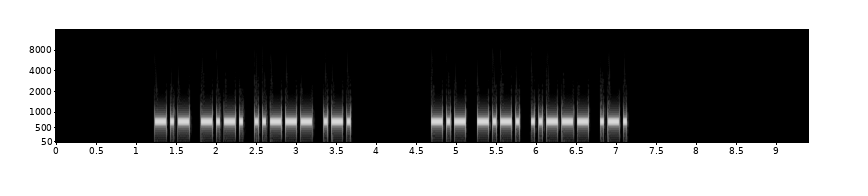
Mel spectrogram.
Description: Morse code, heard as a keyed tone, about 25 wpm, 700 Hz. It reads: KC2R KC2R
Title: USA Call Signs - 4 Characters - Repeated 2x - 25wpm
